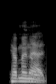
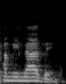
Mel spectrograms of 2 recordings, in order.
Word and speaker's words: Chaminade: Yeah, it's pronounced as K. Chaminade. So, Caminade.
